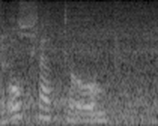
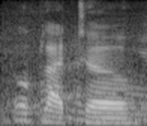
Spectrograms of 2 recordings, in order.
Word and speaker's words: Haute Plateau: My vote is for the Provençal Haute Plateau. Am I saying that right? – Oh yeah, Haute Plateau. – Haute Plateau. – Yes, perfect.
